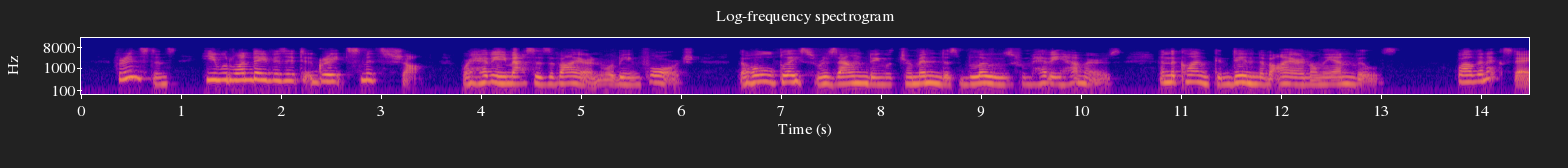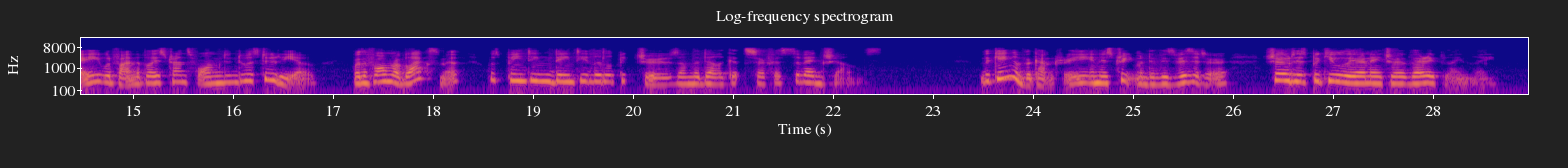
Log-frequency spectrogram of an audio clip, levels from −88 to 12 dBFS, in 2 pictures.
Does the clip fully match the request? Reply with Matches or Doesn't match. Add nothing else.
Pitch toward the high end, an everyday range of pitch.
Matches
